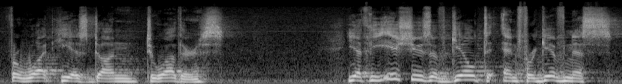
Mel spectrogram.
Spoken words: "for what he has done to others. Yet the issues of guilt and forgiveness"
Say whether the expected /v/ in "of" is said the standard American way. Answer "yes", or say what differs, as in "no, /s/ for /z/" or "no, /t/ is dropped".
yes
